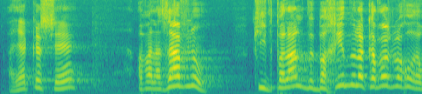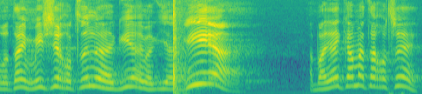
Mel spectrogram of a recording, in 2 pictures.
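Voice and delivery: ordinary delivery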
